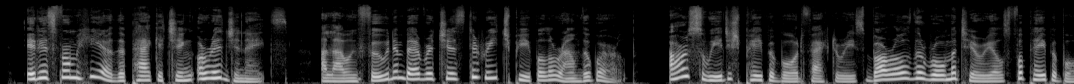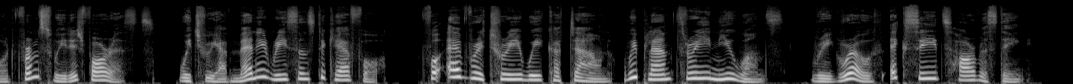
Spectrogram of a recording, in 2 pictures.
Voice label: english narration

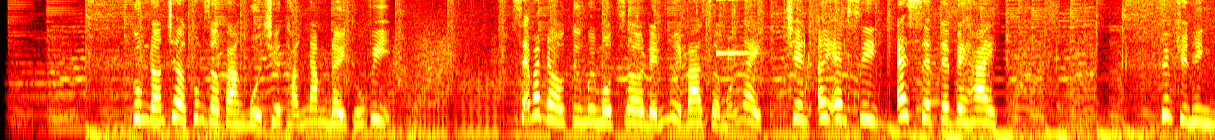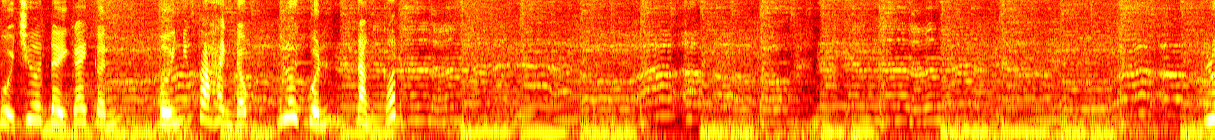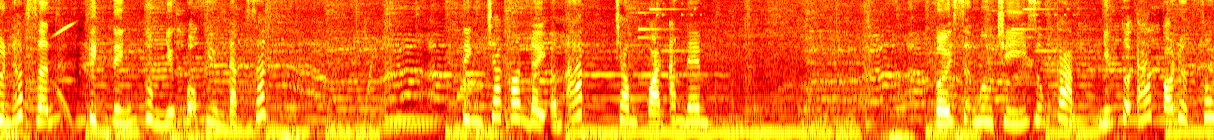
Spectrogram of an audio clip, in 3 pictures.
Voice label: vietnamese movie trailers; multi-lingual voice actor

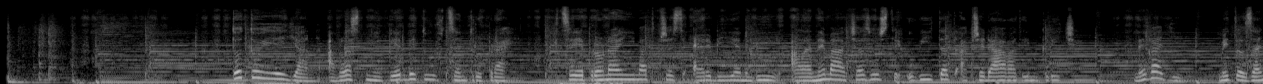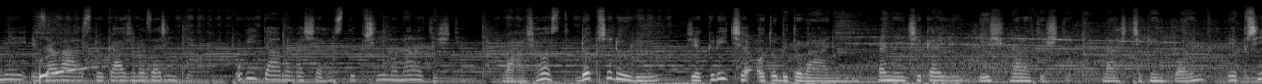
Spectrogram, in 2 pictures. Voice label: czech commercial

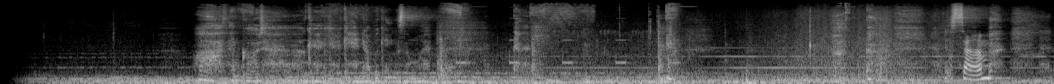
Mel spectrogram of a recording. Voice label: English British video games

